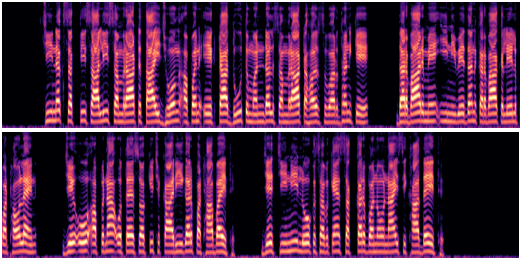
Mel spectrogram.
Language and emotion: Maithili, neutral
